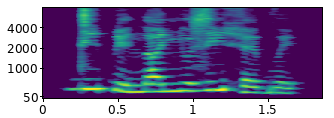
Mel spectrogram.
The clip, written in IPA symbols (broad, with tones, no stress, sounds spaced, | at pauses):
d i˦ ɓ e˨ n a˦ ɲ ʊ˦ z i˦ h ɛ˨ ɡʷ e˨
